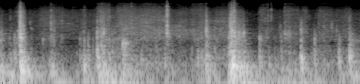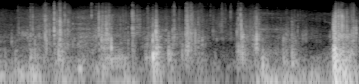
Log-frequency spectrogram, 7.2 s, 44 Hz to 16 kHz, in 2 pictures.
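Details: 2006 Honda Ridgeline, door locks cycling during remote programming after ignition cylinder repair: scattered dull thunks and weak clicks from the door, no clean latch stroke, the lock actuator is failing.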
